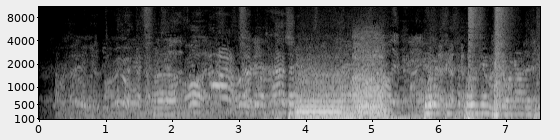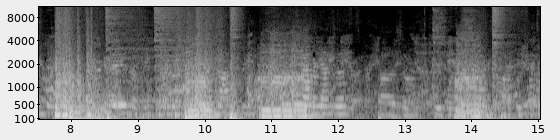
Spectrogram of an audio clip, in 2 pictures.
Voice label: announcement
